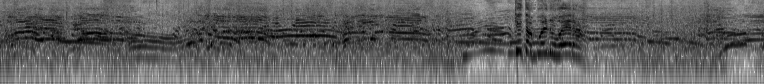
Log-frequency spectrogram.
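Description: Floodwater rushes and churns loudly.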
